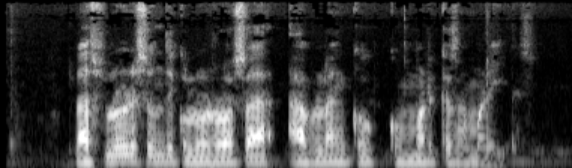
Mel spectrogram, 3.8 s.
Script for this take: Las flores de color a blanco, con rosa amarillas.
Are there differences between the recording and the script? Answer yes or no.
yes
